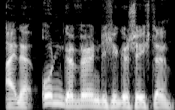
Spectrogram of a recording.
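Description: A man plays a storybook cat, amused and pleased with itself. It drawls slowly with broad pitch swings, in a dry recording. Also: big pitch swings, dry recording. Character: amused cat listener with a fine humour. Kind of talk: children's storybook reading.

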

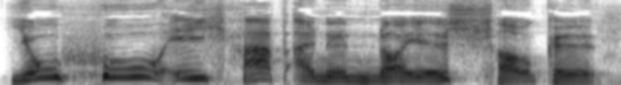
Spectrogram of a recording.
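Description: A man puts on a little storybook girl, eager and playful. The voice jumps up high above his own and swings freely, recorded close and dry. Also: wildly swooping pitch, unhurried, breathy edge, no room sound, exaggerated voice. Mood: cheerful. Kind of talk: children's storybook reading.

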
